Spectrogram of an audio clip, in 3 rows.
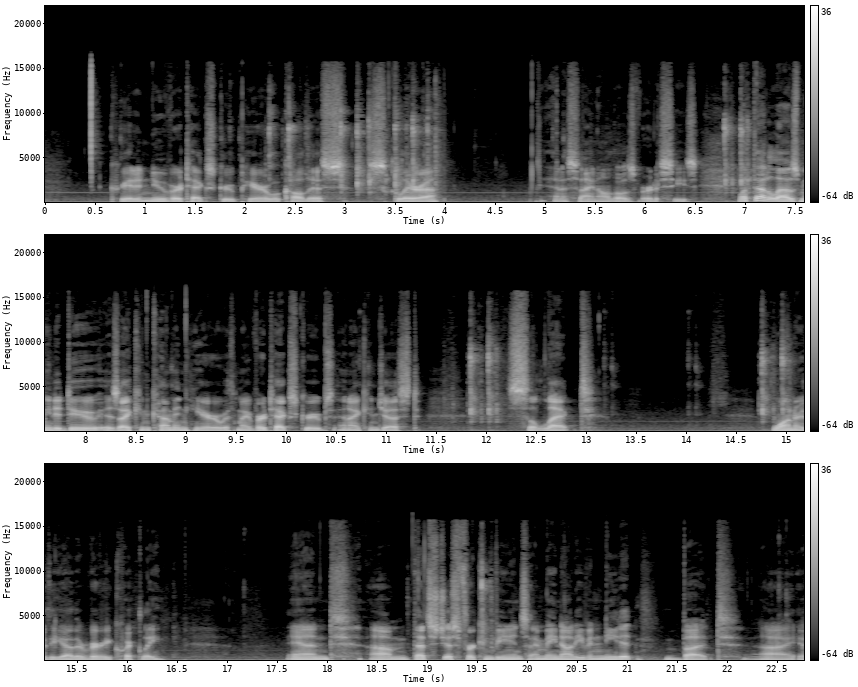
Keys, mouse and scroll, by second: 0.7 click, 1.7 click, 1.9-4.6 drag, 5.1 click, 6.8 a, 7.0 a, 8.8 click, 10.8 click, 11.9 a, 12.0 a, 13.2 click, 14.0 click, 14.8 a, 15.0 a, 17.2-18.8 middle drag, 19.6 KP_3, 21.8-22.2 scroll up 4, 22.6 click.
